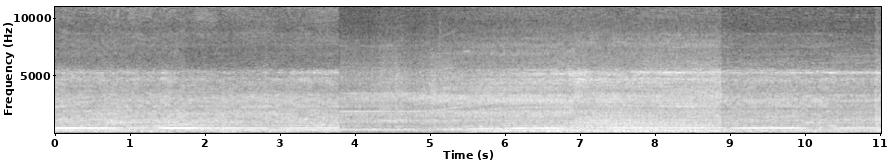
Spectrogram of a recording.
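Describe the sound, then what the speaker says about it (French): A Dreame X50 Ultra robot vacuum runs on carpet, a steady loud whirring roar with a thin tonal whine that shifts pitch as its suction power rises, continuous throughout with no talking. "Il augmente, vous entendez, automatiquement sa puissance d'aspiration sur les tapis."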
